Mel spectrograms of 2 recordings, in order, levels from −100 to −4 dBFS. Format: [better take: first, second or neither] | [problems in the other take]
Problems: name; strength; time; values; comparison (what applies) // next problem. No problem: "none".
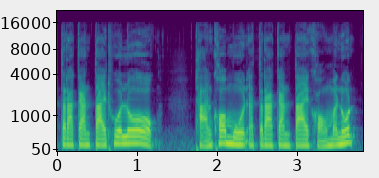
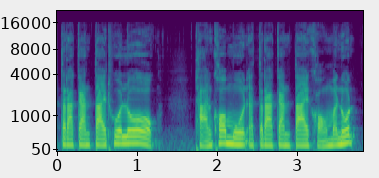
neither | none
